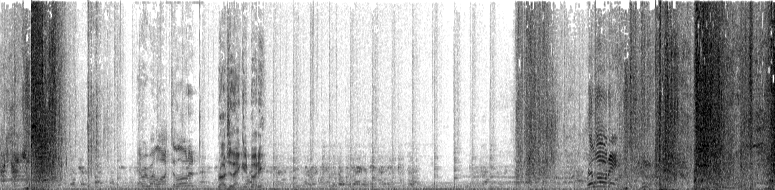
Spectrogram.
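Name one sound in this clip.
A heavy blade hacks into flesh with wet thuds.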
